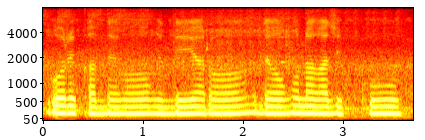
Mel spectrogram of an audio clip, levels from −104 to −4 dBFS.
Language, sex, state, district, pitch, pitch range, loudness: Chakma, female, Tripura, Dhalai, 185 Hz, 185-190 Hz, -13 LUFS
